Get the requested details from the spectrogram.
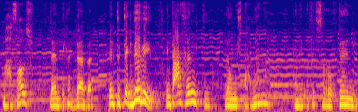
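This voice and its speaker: A man's voice: fairly high pitch, expressive, fast talker, music in the background, natural voice. An actor playing a young husband torn between his mother and wife, with an Egyptian Arabic accent and an earnest, confrontational manner. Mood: confronting. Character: torn husband and son, young man, quick to anger. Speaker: actor in a web drama.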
